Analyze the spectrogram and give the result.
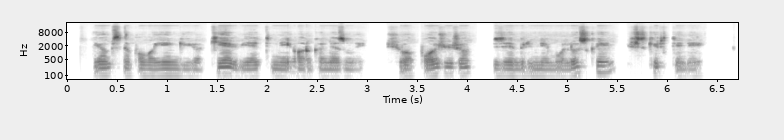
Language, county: Lithuanian, Klaipėda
